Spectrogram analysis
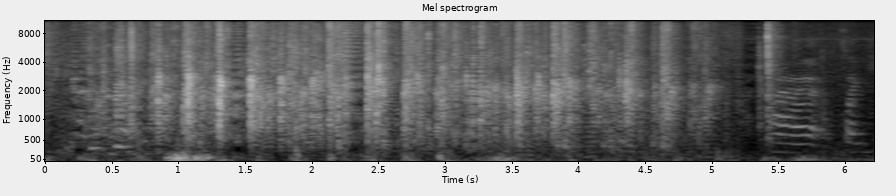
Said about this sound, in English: You can clap her now.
